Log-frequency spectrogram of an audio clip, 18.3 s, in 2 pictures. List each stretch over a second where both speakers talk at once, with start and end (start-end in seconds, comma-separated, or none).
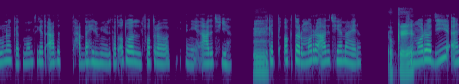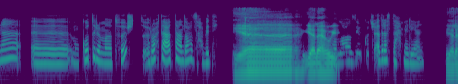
none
